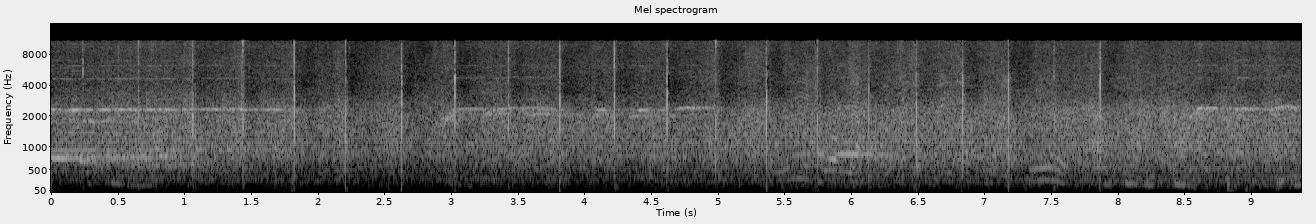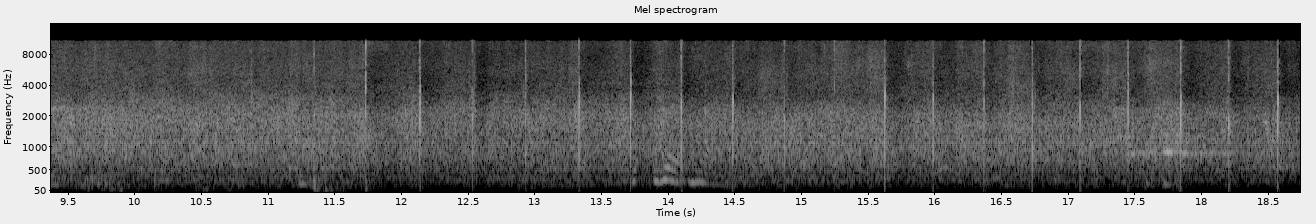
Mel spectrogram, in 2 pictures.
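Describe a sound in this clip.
An audience applauds in a large echoing hall.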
